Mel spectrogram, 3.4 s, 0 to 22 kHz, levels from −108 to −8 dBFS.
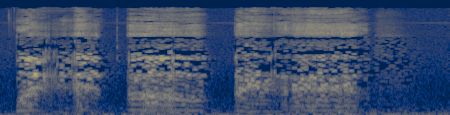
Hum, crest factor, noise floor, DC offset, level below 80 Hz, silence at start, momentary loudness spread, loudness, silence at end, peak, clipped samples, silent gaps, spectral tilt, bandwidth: none; 20 dB; -66 dBFS; under 0.1%; -82 dBFS; 0.15 s; 7 LU; -40 LUFS; 0.35 s; -24 dBFS; under 0.1%; none; 2.5 dB/octave; 17 kHz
